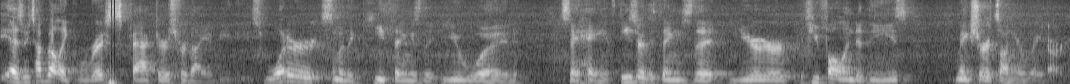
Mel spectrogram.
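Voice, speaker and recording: A man's voice: mid-range voice, normal speed, a little mellow, a little hiss or hum, poor audio. A man in his forties hosting a local TV talk show, chatting casually with many fillers and asides, recorded on a lapel mic in a studio. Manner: chatty, self-deprecating, lots of fillers. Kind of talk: casual chat. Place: TV studio set.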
